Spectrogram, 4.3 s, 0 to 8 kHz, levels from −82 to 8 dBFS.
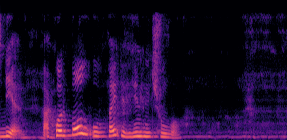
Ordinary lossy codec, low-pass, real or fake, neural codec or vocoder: MP3, 64 kbps; 7.2 kHz; fake; autoencoder, 22.05 kHz, a latent of 192 numbers a frame, VITS, trained on one speaker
